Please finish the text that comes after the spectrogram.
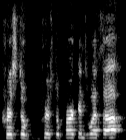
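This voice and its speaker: A man's voice: sits high, monotone, moderate pace. A man in his thirties chatting casually on a livestream, rambling with lots of "man" and "bro" and frequent laughs. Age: 30s. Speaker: livestream co-host. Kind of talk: casual chat reading live comments. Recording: lo-fi livestream audio.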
